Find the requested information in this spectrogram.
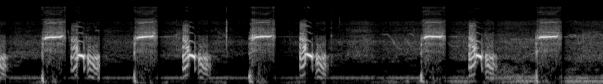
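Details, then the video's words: Francolin known as Iranian teetar repeating paired calls, a high whistled note followed by a harsher descending rasp, every second or so, with a faint low hum underneath. "Teetar ki awaz| Teetar voice | Sound of Teetar |Iranian teetar ki awaz"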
